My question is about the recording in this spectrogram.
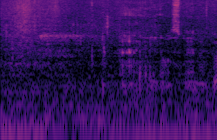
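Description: Car cabin rumble from the engine and road while driving, steady and low, with people talking over it.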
